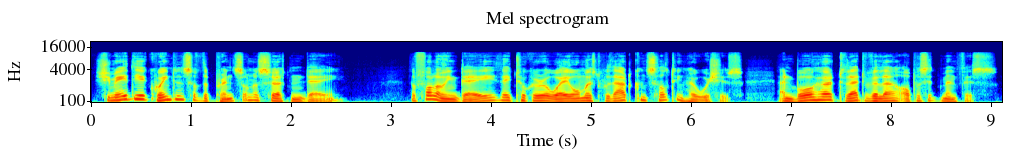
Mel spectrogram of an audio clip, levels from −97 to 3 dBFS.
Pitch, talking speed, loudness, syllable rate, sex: 130 Hz, 205 wpm, -19 LUFS, 6.1 syllables/s, male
